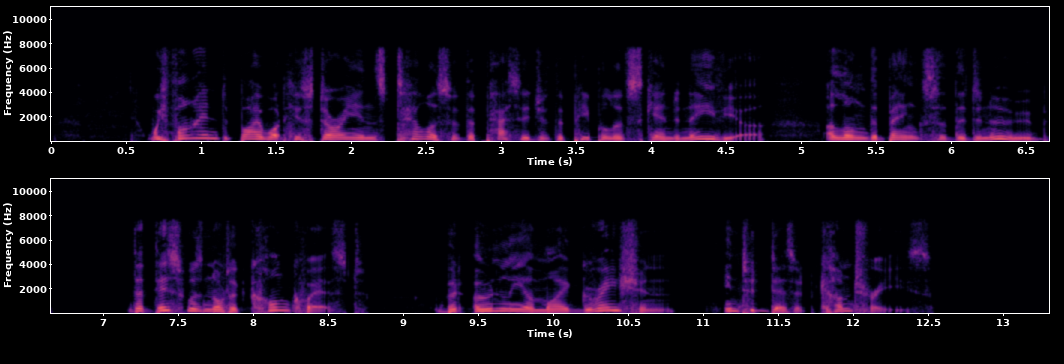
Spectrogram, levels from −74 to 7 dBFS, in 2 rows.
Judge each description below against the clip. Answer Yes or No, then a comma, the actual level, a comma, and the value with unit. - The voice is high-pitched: No, medium, 170 Hz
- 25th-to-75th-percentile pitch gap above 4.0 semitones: Yes, average, 5.1 semitones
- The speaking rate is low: No, average, 155 wpm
